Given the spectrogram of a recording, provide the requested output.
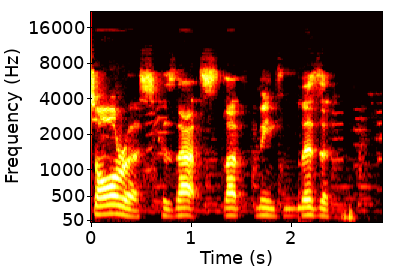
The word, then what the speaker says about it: Soros: he's behind now obviously his name is actually pronounced sorus cuz that's that means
